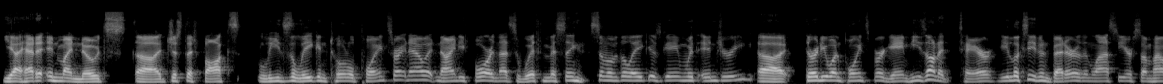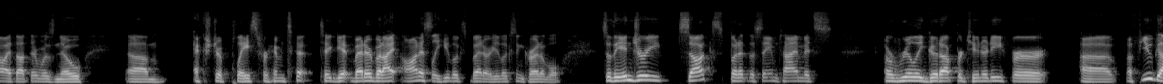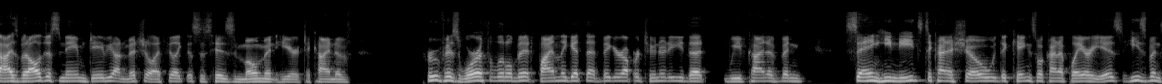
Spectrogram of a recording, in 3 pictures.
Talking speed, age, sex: 245 wpm, 20-39, male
